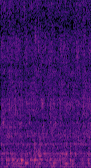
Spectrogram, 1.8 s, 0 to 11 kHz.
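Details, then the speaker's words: DIY 60 cube reef tank siphon drain, valve opened a couple more turns: uneven watery gurgling and bubbling until a big trapped bubble purges; air pocket gurgling in siphon drain. "did you hear that that big bubble just purged there must have been a bubble trapped in there somewhere"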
